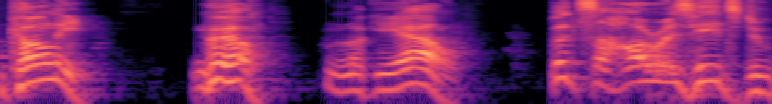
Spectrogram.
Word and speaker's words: Zeruiah: But Sahara Sahara like the massive desert.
